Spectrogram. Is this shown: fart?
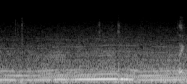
no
